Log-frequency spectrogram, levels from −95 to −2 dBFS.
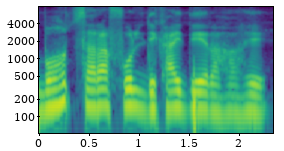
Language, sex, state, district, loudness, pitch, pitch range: Hindi, male, Arunachal Pradesh, Lower Dibang Valley, -17 LUFS, 140 Hz, 125-150 Hz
